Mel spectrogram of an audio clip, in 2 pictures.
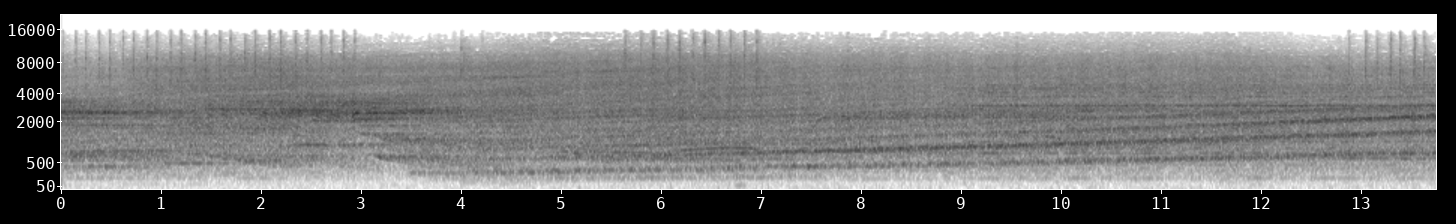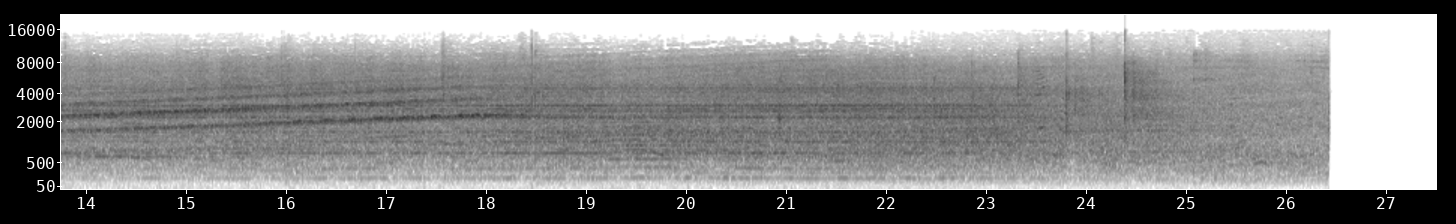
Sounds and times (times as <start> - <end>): Speech: 0.0 - 7.1, 23.3 - 26.4
Music: 0.0 - 23.7
Inside, large room or hall: 0.0 - 26.4.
